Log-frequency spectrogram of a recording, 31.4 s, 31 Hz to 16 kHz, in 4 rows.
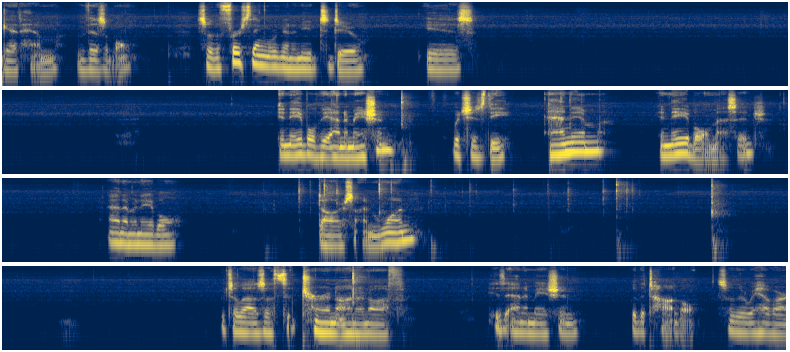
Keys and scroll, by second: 11.8 m, 13.0-14.1 typing, 15.6 e, 18.3-20.1 typing, 21.6-22.5 typing, 22.8 super+j, 27.1 t.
